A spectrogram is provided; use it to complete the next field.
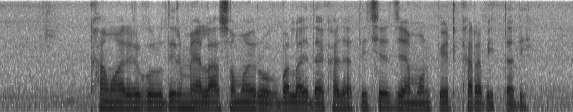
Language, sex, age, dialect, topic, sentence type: Bengali, male, 31-35, Western, agriculture, statement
